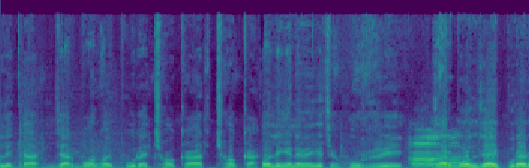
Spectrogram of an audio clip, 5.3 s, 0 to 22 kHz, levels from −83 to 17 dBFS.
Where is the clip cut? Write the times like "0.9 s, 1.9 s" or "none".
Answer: 2.6 s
